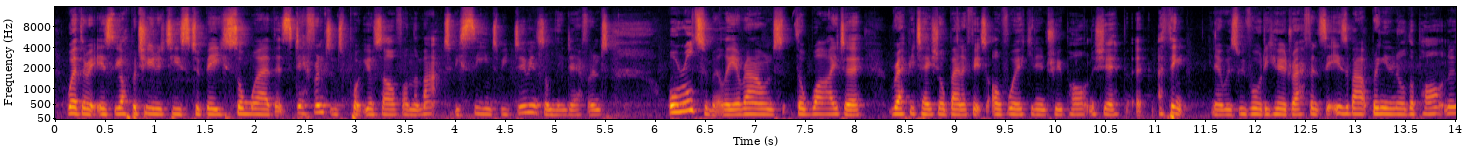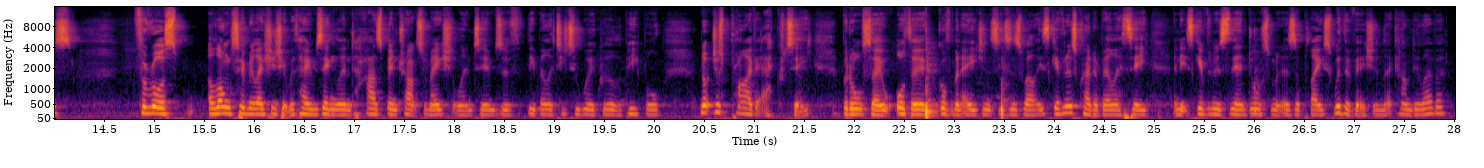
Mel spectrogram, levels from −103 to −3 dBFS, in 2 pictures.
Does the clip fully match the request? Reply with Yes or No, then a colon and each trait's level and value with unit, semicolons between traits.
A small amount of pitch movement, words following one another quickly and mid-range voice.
Yes: narrow, 2.2 semitones; fast, 225 wpm; medium, 170 Hz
